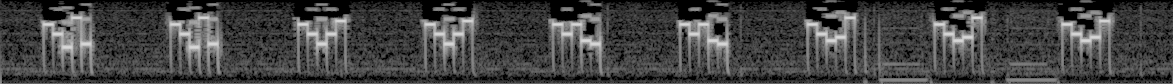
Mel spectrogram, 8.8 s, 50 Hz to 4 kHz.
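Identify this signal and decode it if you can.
Five-tone selective call (ZVEI), heard as quick runs of five tones, tones of about 70 ms. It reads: 85102 85102 85259 85259 85832 85832 85340 85340 85349
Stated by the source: ZVEI five-tone selective call 85201 received by SDR.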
